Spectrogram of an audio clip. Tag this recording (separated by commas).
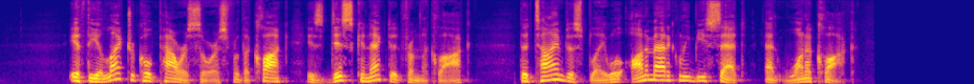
Speech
